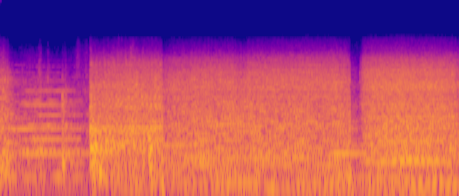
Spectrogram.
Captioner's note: sound of drilling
